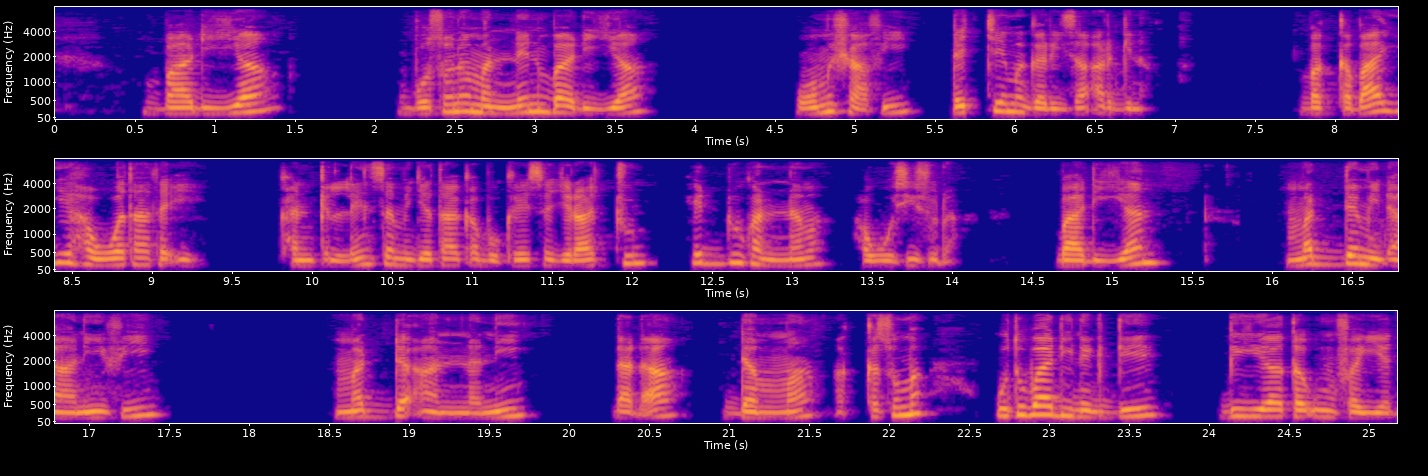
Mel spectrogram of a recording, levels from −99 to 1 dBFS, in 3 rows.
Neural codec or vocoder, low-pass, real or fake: none; 7.2 kHz; real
